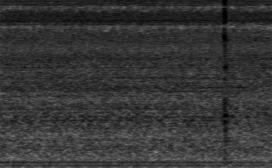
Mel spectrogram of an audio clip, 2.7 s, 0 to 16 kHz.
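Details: 2006-2011 Honda Civic 1.8 L idling, charging at 14.2 V: steady, even idle with a smooth low hum and no knocks, ticks or misses; sounds healthy.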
